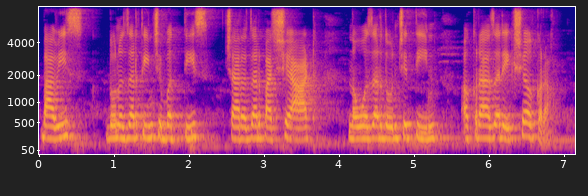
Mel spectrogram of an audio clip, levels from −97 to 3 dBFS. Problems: none marked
